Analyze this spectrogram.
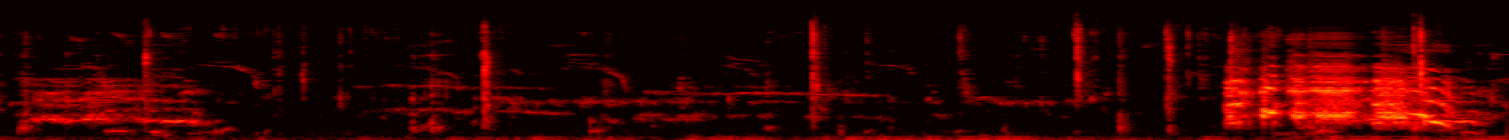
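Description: A rooster crowing, with a short crow at the start and a long, loud crow near the end. Sharp crunches of crispy fried crab being chewed are heard between the crows.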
